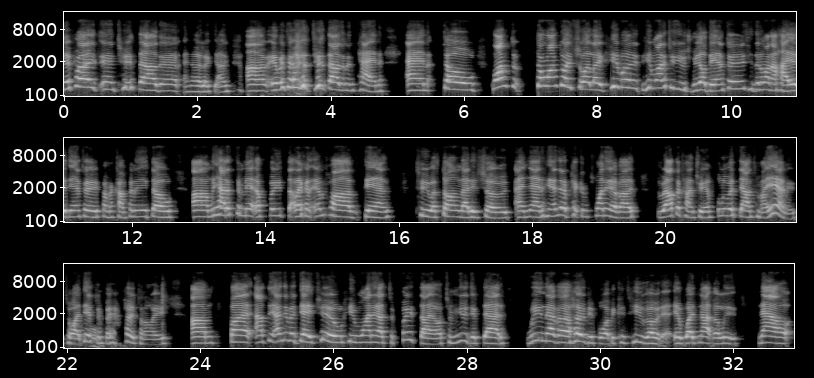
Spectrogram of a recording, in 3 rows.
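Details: Speech of an adult woman with congenital hearing impairment, diagnosed at age 3–4, who wears hearing aids in both ears, is completely deaf to high-pitched sounds, and has a speech impediment persisting despite extensive speech therapy.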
